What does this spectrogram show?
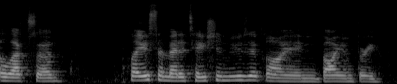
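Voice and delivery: talking with mouth full. The speaker asks alexa to play music: talking with mouth full. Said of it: "because my mouth is full".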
